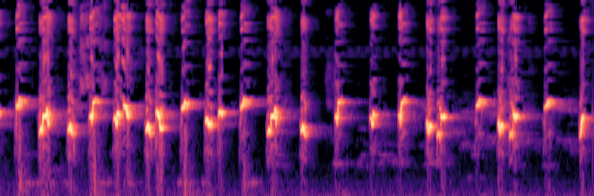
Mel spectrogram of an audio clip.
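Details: Songbird delivering ropelan, a long song in one breath beyond two minutes: a continuous run of loud whistled notes, roughly two to three per second, alternating rising and falling slurs with crisp high edges.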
